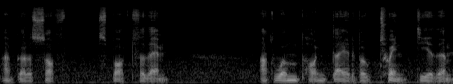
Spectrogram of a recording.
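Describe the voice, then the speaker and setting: A man's very deep, low voice with vocal fry, at a moderate pace. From South Wales (Llanelli). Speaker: YouTuber answering viewer questions about knives. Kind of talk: casual Q&A reading viewer comments.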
